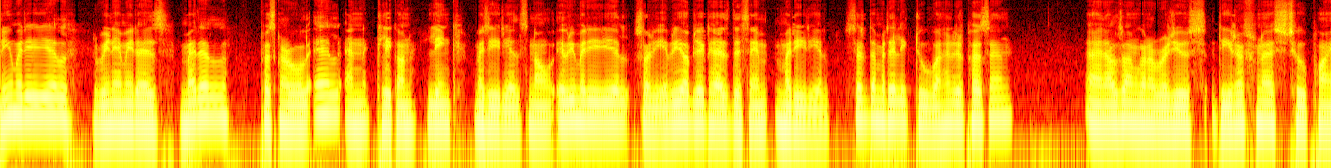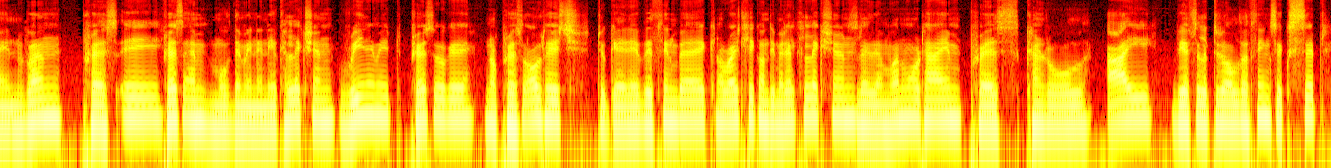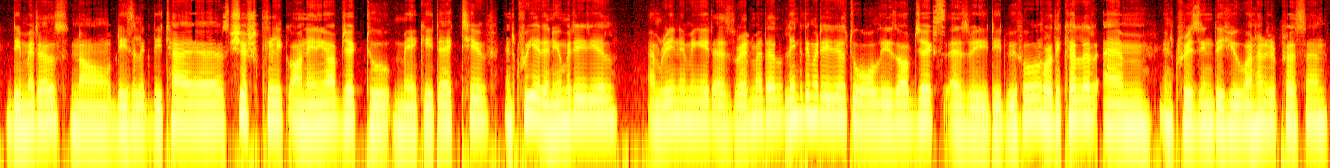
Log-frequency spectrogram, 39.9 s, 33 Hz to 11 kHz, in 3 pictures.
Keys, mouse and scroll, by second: 2.5 ctrl+l, 4.6 click, 5.0 click, 5.5 click, 5.8 click, 6.2 click, 6.8 click, 7.3 click, 7.7 click, 8.1-9.6 scroll down 1, 9.6-10.3 drag, 10.3-11.5 scroll down 1, 11.5-13.7 drag, 14.1 a, 14.8 m, 18.4 alt+h, 19.6-22.8 right drag, 24.5 ctrl+i, 25.3 shift+middle click, 26.0 shift+click, 26.2 shift+click, 26.8-28.2 middle drag, 28.2-28.6 scroll down 1, 28.6-29.0 shift+middle drag, 29.0 ctrl+z, 29.4 shift+click, 29.8 middle click, 30.8-33.0 drag, 33.8 ctrl+l, 36.1 click.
